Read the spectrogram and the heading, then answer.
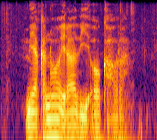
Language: Kikuyu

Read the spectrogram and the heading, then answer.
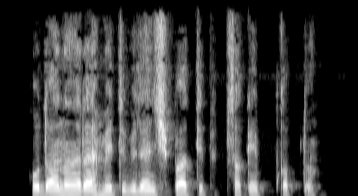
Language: Uyghur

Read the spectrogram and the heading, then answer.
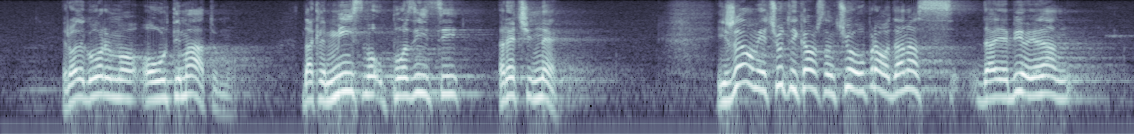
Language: Croatian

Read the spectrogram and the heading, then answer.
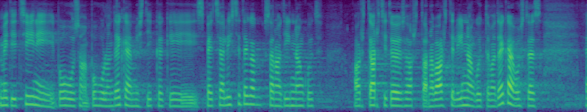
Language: Estonian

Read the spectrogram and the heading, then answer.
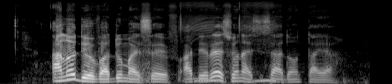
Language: Nigerian Pidgin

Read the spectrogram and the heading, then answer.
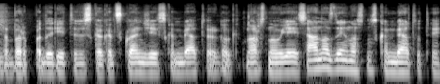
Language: Lithuanian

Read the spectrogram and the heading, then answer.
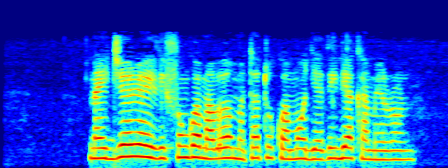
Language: Swahili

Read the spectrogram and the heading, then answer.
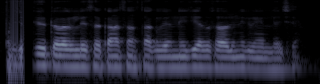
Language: Maithili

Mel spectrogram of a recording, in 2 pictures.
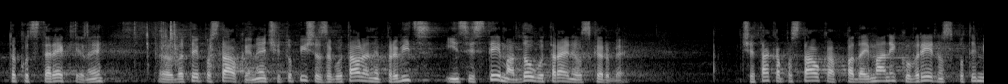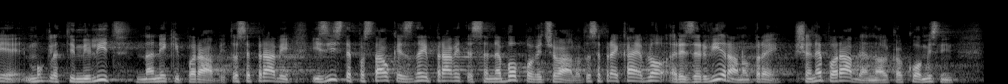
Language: Slovenian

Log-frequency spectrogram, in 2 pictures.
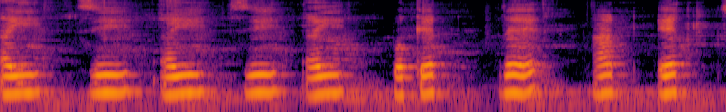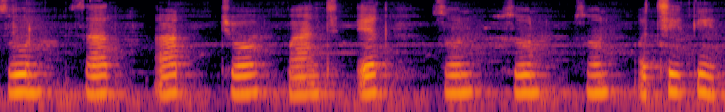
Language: Odia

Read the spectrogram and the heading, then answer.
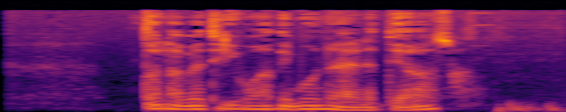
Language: Arabic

